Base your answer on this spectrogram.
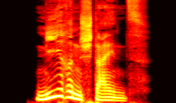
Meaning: genitive singular of Nierenstein
- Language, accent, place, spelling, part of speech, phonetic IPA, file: German, Germany, Berlin, Nierensteins, noun, [ˈniːʁənˌʃtaɪ̯ns], De-Nierensteins.ogg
